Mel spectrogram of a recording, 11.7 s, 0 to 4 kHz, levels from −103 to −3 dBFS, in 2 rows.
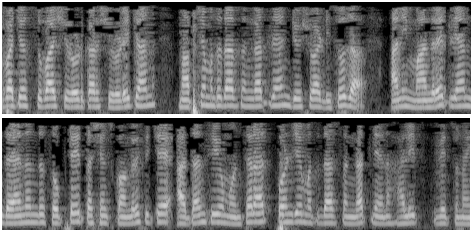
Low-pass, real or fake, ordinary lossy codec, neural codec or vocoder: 3.6 kHz; real; MP3, 16 kbps; none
